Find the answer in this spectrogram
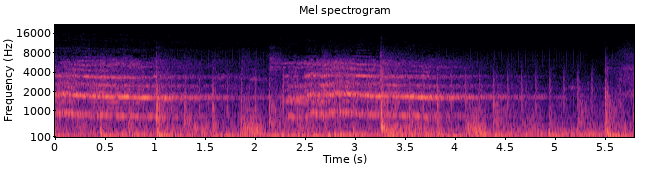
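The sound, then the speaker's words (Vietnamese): A startled rooster crows loudly at night in a long, ringing call that is drawn out and rich in harmonics, with some clucking and rustle beneath it. “Nó ưỡn cái cổ lên, rướng người rồi cất lên một tiếng gáy vang trời động đất.”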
